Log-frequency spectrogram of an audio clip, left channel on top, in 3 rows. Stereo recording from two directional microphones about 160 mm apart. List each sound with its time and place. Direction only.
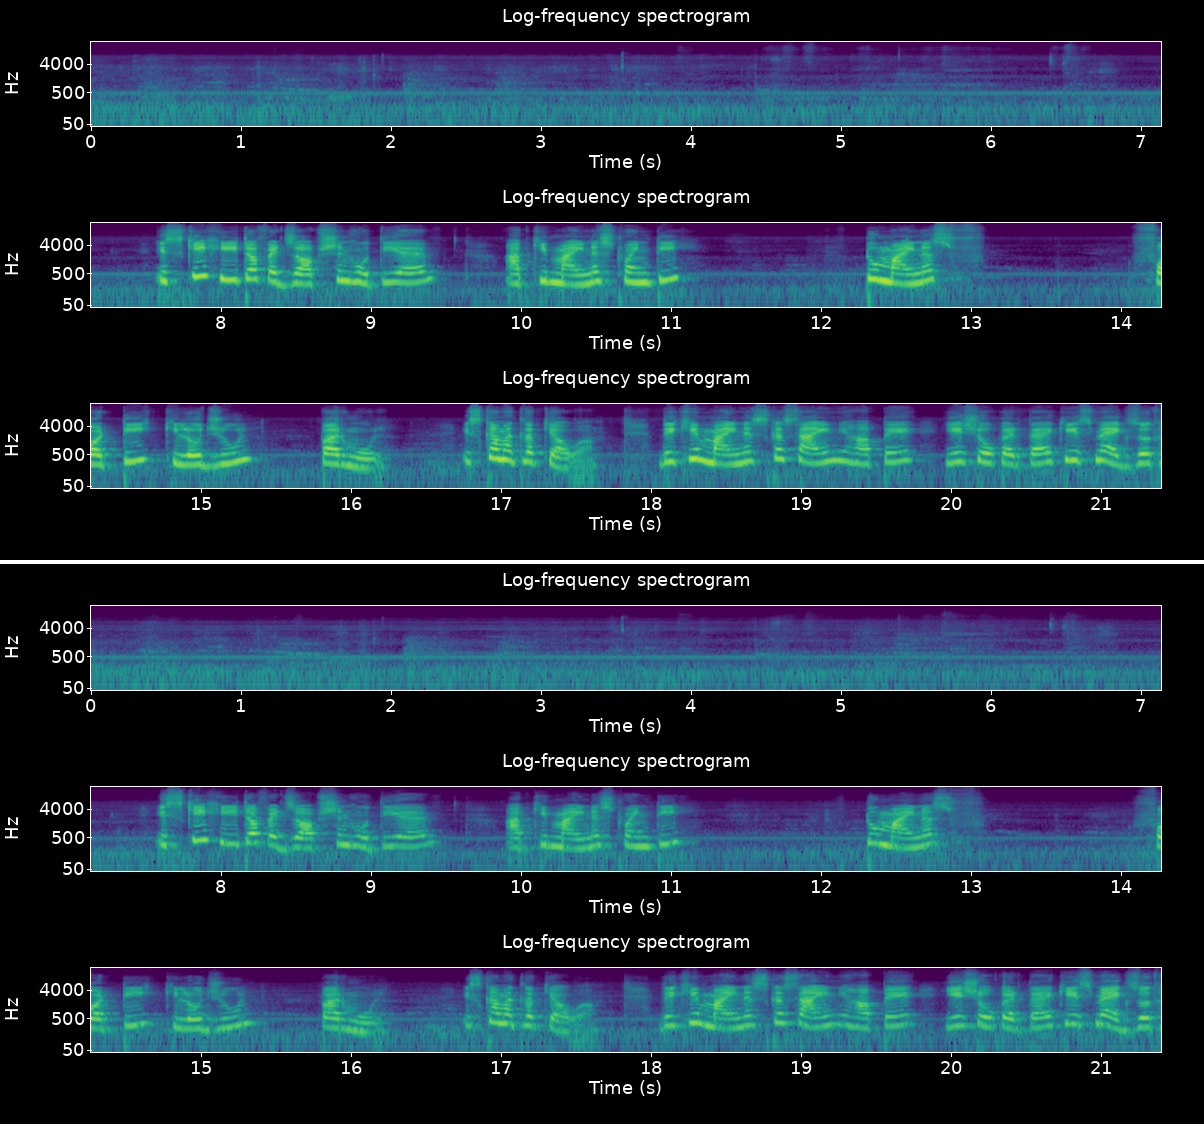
7.5 s a woman's voice: 45° left (ahead or behind)
12.3 s a sound: 50° left (ahead or behind)
14.1 s a woman's voice: 50° left (ahead or behind); by 21.3 s 35° left (ahead or behind)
